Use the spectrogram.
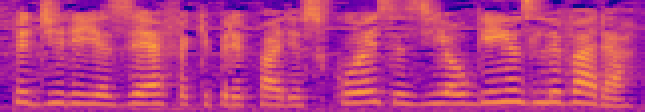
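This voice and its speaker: A woman's voice: a little high, a little fast, slight background noise, natural voice. An actress playing a young woman who inherited a farm in a radio drama, speaking in a composed, formal way that turns curt when she is displeased. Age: young adult. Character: Maria, young woman heir of a farm, gentle but firm.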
